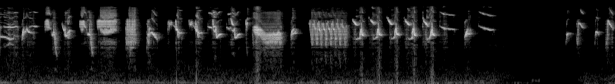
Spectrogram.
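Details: Grey-crowned goldfinch singer for tutoring birds: a steady stream of quick high chirps, around three per second, with two harsh buzzy bursts in the middle, ending in a pause and scattered soft tweets.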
